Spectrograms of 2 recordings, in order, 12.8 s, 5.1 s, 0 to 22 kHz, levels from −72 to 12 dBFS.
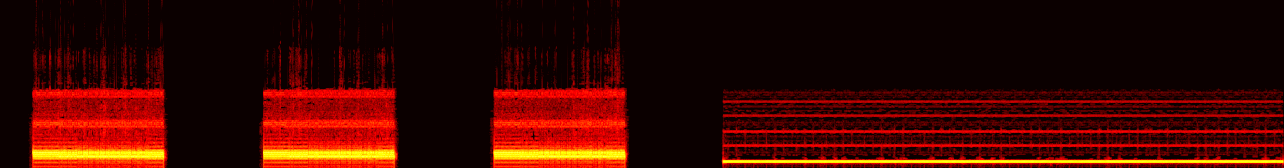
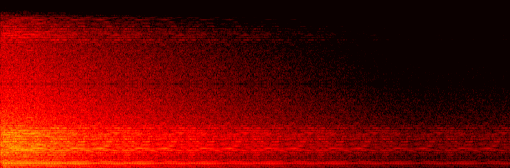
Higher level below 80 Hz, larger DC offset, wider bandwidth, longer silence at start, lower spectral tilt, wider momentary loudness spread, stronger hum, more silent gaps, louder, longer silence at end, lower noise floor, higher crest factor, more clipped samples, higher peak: about the same, -58 dBFS vs -56 dBFS; neither; second, 14.5 kHz vs over 20 kHz; first, 0.3 s vs 0 s; about the same, 0.5 dB/octave vs 0 dB/octave; second, 8 LU vs 25 LU; neither; first, 1.73-2.54 s, 4.04-4.86 s, 6.35-7.14 s vs none; first, -6 LUFS vs -20 LUFS; about the same, 0 s vs 0.05 s; first, under -90 dBFS vs -46 dBFS; second, 8 dB vs 20 dB; first, 0.2% vs under 0.1%; first, 0 dBFS vs -6 dBFS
